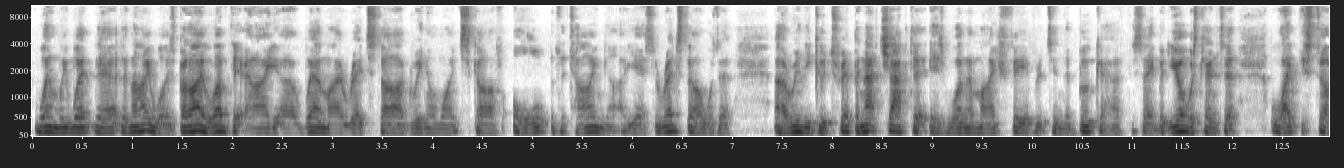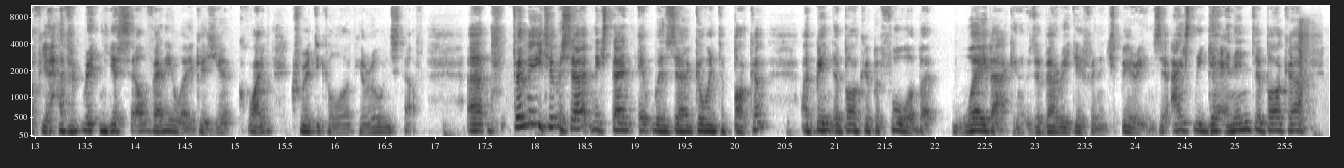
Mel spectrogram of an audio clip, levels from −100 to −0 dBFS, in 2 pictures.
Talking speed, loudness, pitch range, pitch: 240 wpm, -30 LUFS, 120-150 Hz, 130 Hz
